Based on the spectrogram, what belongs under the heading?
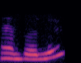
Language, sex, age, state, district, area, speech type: Bengali, female, 18-30, West Bengal, Paschim Bardhaman, urban, conversation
